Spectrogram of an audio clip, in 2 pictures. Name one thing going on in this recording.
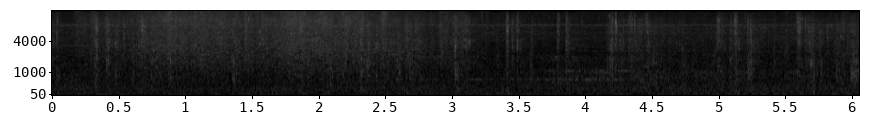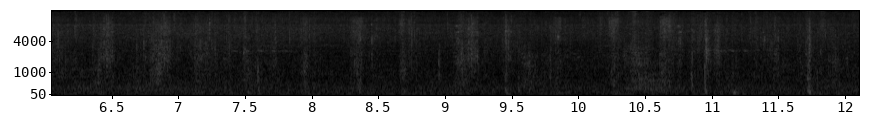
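Leaves rustle as a man pushes through dense plants.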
